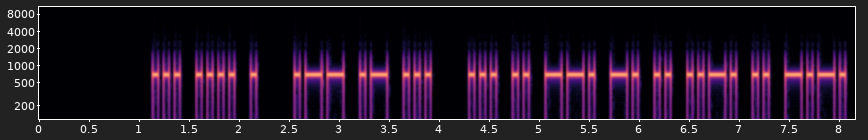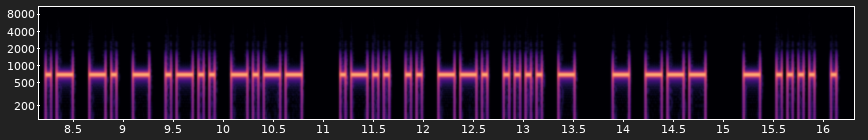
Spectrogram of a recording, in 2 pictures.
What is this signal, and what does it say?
Morse code, heard as a keyed tone, about 22 wpm, 700 Hz. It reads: SHE WAS SIGNIFICANTLY LIGHT TO THE
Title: Sentences from Top 1500 Words 22wpm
